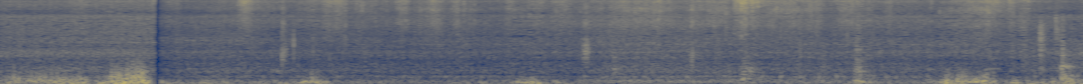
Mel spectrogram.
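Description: Wind buffeting the microphone in uneven low gusts, with a loud rumble that cuts off sharply about a second in.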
